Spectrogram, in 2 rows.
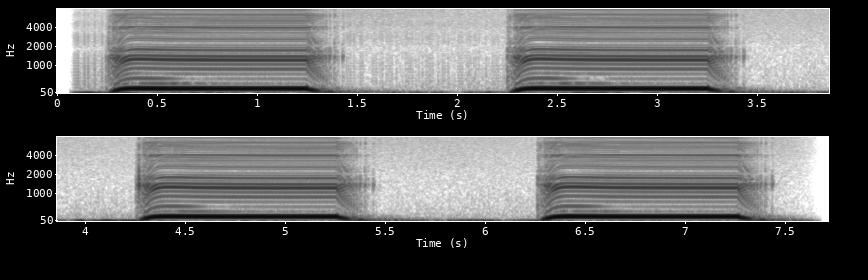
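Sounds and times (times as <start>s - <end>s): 
phone vibrating rapidly: 0.1s - 1.6s, 2.2s - 3.6s, 4.2s - 5.6s, 6.3s - 7.6s.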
